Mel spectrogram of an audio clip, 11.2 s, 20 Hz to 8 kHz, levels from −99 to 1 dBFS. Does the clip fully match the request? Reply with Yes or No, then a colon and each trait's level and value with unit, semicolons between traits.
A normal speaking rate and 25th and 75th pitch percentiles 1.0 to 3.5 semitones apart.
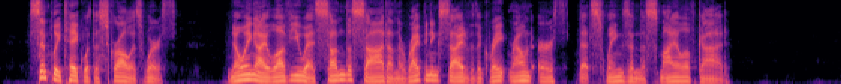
No: average, 165 wpm; average, 4.1 semitones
